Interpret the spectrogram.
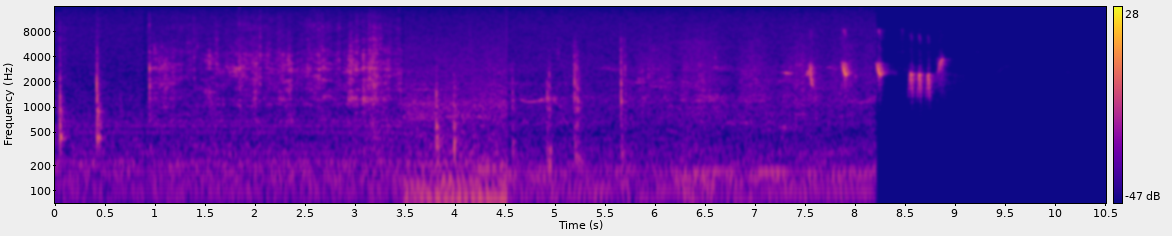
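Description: Birds chirping over a steady background, with a few sharp clicks and a low rumble near the middle. Everything cuts off abruptly about eight seconds in.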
